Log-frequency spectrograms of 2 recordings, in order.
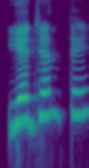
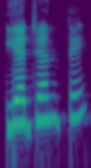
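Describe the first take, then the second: The two takes are said the same way.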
